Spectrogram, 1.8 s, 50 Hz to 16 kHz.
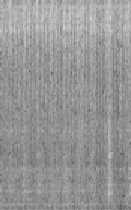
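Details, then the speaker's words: Ford BA Falcon XR6, about 390,167 km, sat in a paddock for 8 years: lumpy, uneven stumbling idle; coil-disconnect test shows cylinders three and six making no difference, misfire. "number three's got an issue numbers broads okay ish number six doesn't seem to be making any difference at all the number three and number six are the faults"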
